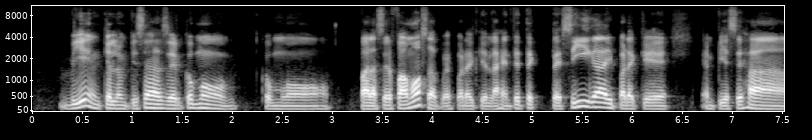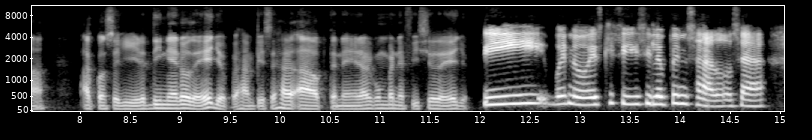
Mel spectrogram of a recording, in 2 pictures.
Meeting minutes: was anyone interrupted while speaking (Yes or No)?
No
